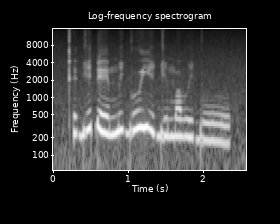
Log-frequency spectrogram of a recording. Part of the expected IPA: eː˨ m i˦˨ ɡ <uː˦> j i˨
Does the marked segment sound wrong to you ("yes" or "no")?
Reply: no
